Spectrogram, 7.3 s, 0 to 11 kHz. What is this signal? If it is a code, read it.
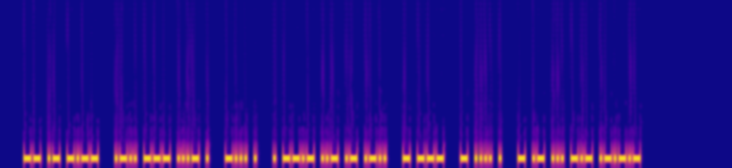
Morse code, heard as a keyed tone, about 48 wpm, 700 Hz. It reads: MAY LOVE BE EQUAL TO THE TASK.
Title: Sentences from Top 1400 Words 50wpm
